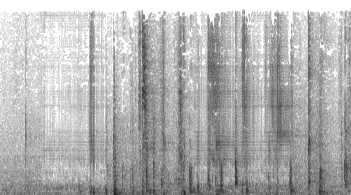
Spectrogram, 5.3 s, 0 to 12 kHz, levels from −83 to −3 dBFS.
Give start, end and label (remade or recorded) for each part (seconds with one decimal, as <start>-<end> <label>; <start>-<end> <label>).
0.0-0.6 recorded; 0.6-1.6 remade; 1.6-2.9 recorded; 2.9-4.4 remade; 4.4-5.3 recorded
